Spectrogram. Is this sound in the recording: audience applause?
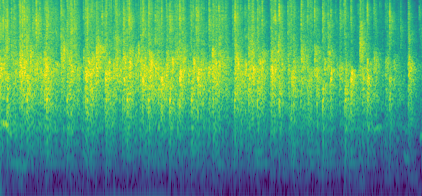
yes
